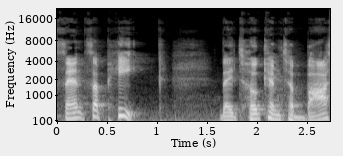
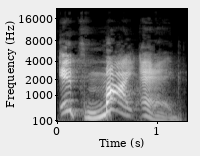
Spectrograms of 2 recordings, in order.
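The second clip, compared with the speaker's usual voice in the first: higher slow sputter; 8 semitones higher than usual. A narrator's reading. Maisie fighting for the egg, higher sputter. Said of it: "she sputtered".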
